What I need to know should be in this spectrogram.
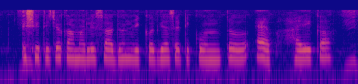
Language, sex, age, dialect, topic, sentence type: Marathi, female, 25-30, Varhadi, agriculture, question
